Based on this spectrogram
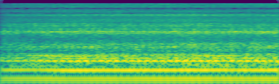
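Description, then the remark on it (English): A tractor engine idles steadily, a loud, continuous low rumble with a throbbing mechanical hum and no voices over it. “Not once I start that tractor, though.”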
